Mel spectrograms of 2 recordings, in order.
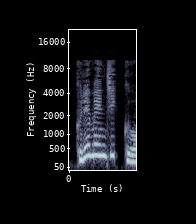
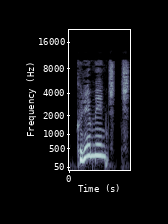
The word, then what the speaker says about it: クレメンチッチ: また日本ではクレメンジックをクレマンシックとカタカナ表記しているのを見かけるはオーストリア人である彼自身をまたオーストリアやドイツイタリア英国の音楽会ヨーロッパ各国のメディアもクレメンチッチと発音しているありがとうございます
